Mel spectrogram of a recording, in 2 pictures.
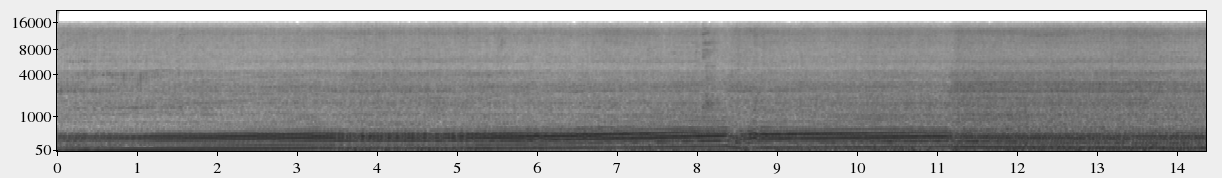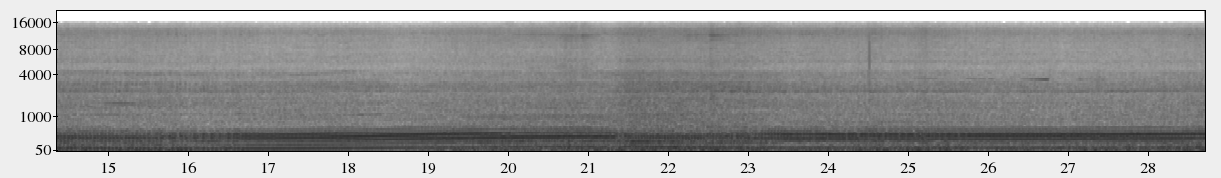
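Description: Kawasaki Z900's inline-four engine under way, its pitch rising as the bike accelerates and dropping sharply at upshifts about three and eight seconds in. It falls away as the bike slows, climbs again, and holds at a steady cruise near the end.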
